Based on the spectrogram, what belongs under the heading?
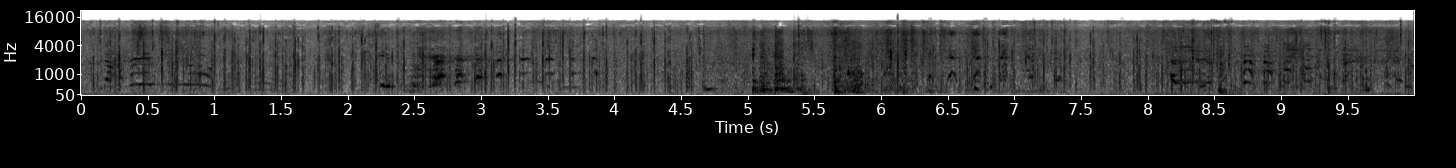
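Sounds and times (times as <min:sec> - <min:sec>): heavy rain falling: 0:00.0 - 0:10.0.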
